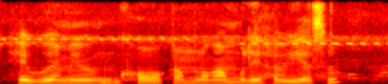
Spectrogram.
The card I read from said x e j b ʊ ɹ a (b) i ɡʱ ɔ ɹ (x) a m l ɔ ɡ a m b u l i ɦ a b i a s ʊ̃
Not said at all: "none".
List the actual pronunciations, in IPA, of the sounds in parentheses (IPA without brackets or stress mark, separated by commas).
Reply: m, k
